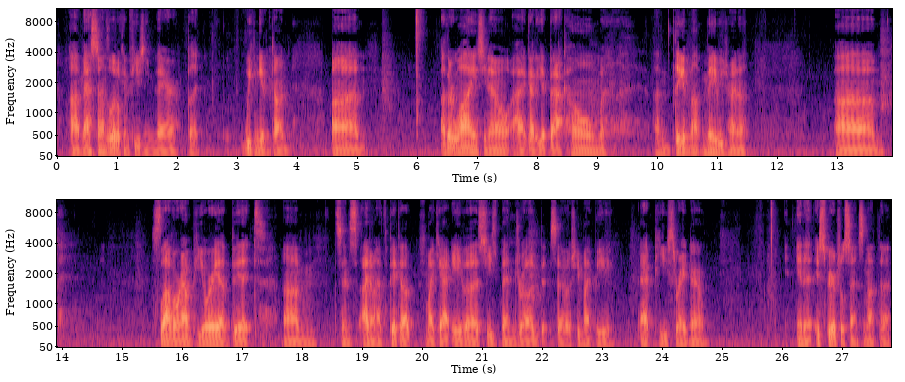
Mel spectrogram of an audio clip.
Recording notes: recorded using the "Spotify for Podcasters" app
